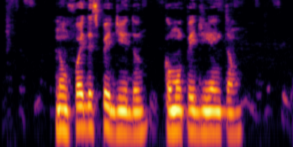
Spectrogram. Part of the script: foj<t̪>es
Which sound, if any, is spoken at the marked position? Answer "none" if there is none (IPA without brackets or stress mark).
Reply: d̪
